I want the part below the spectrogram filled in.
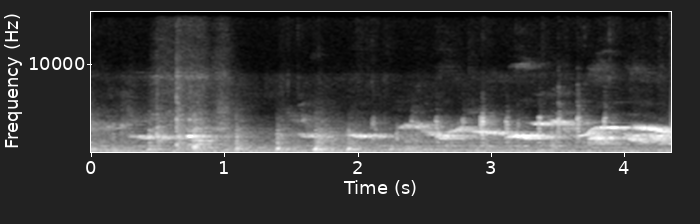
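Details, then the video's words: Chinese hwamei contest singing: scattered short whistles at first, then flowing whistled phrases that climb and loop, with a final rising, sliding whistle growing louder. Faint clicks in the background. "Chim họa mi hót đấu"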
